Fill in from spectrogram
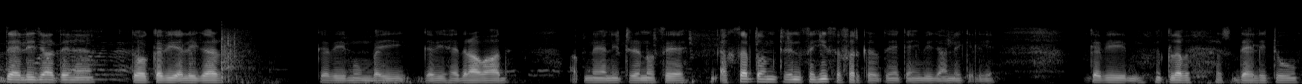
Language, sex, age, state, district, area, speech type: Urdu, male, 30-45, Bihar, Khagaria, rural, spontaneous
